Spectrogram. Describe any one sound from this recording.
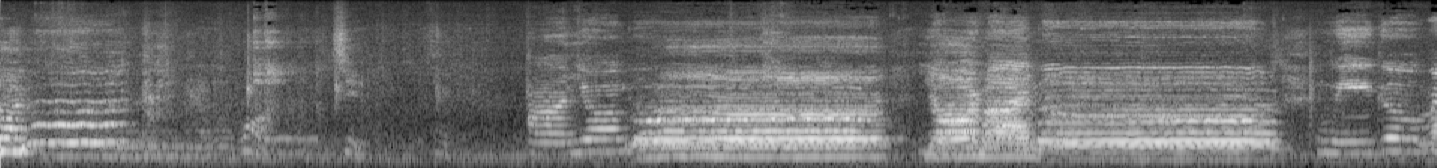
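A small group of men and women sings together from close by, holding long notes.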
